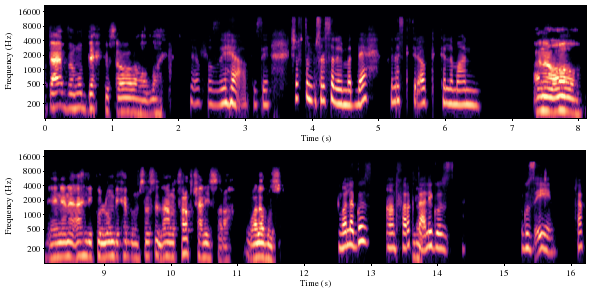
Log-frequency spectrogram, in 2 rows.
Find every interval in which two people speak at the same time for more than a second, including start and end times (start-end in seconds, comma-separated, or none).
none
